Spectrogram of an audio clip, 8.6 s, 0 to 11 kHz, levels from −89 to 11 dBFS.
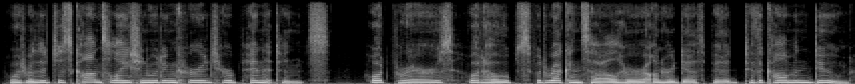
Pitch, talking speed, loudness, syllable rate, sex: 210 Hz, 155 wpm, -15 LUFS, 4.8 syllables/s, female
